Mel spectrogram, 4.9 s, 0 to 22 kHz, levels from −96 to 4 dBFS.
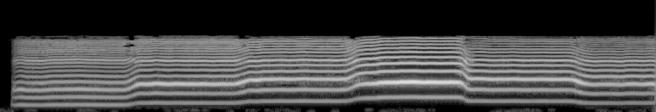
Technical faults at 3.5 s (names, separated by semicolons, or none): MP3 compression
